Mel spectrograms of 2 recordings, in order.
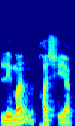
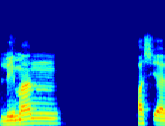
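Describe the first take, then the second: First: The n is read plainly and simply. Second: The n is not read plainly. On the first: The speaker calls it right. "একদম সিম্পল পড়তে হয়" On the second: The speaker calls it wrong. "এরকম বলা যাবে না"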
